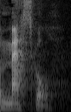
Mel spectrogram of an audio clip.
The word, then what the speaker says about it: maskil: Now, what's a maskil? That rhymes with rascal, by the way.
